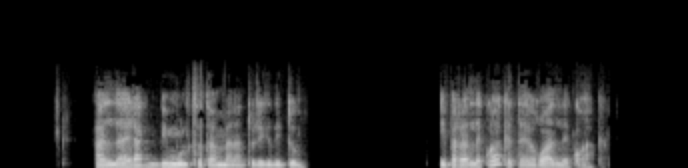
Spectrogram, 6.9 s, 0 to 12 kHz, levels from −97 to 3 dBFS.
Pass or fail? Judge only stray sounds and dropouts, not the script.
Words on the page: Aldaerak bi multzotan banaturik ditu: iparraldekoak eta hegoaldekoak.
pass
